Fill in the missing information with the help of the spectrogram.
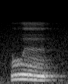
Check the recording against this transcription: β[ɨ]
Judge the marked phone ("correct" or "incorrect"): correct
